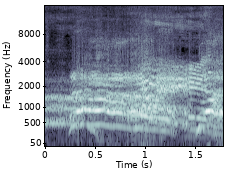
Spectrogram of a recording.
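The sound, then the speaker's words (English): A group of people standing in a circle scream and yell at each other at full volume. Overlapping voices form a dense, sustained, loud clamor, with rising and falling shouts throughout. “We're all in a circle just like screaming to each other.”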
